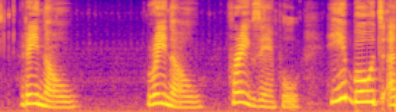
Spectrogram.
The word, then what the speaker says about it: Renault: the last car brand in this video i pronounce it like reno renault reno for example he bought a new renault car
